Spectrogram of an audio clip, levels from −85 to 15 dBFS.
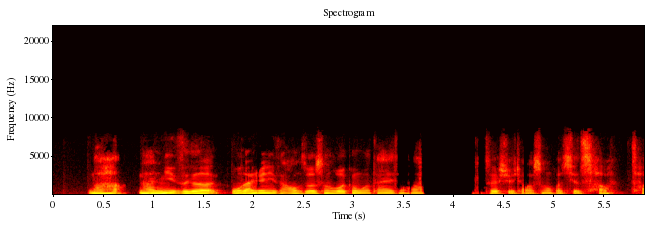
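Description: At 1.96 to 2.07 s the speech dips briefly by a few decibels, likely speech suppressed in double talk, where the echo canceller, hearing both sides at once, attenuates the near talker along with the echo. From 3.44 to 4.3 s likely the same suppression goes far deeper, about 40 dB at worst, affecting most of that stretch. Inside it, faint scraps of the other side's voice leak through at 3.64 s and again at 4.18 to 4.27 s, some 30 to 35 dB below the speech, likely residual loudspeaker echo the canceller failed to remove. At 4.68 to 4.76 s a shorter suppression drops the speech by about 10 dB, likely the canceller again clamping down during overlapping talk.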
